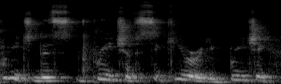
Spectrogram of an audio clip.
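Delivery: a hint of breathless panic; mocking the news; mock news alarm. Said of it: "a lot of news, like, just be like".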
